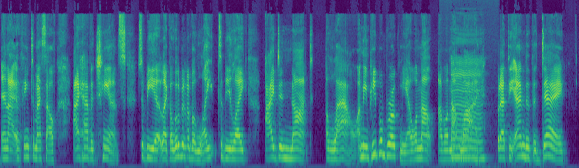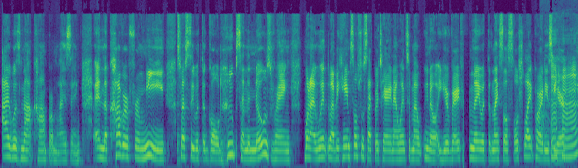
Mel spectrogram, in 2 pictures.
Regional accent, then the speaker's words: Philadelphia, Pennsylvania, United States; I'm from Philly. I will definitely fight.

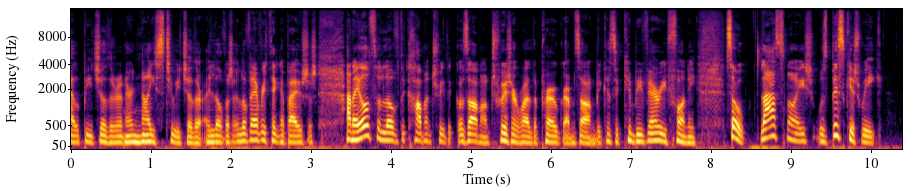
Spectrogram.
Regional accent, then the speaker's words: Dublin, Leinster, Ireland; And is it the same as we used to say, growing up in Dublin, a macaroon?

